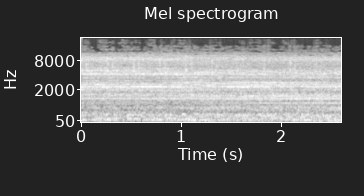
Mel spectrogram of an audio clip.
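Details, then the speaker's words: Chinese diesel (kerosene) air heater after fitting an ultra-quiet fuel pump to cure fuel pump ticking; only a steady low fan and motor roar with no ticking or clicking; normal quiet running. "That's much better. Yeah, if you look at some of my other videos, you'll actually hear it. Same heater, you'll hear it so much more noisy than this."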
